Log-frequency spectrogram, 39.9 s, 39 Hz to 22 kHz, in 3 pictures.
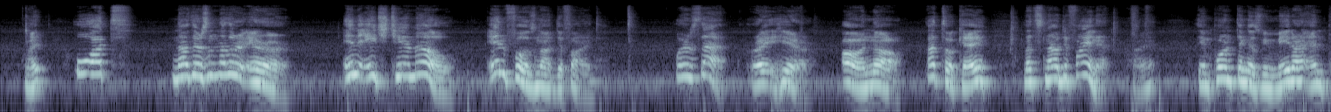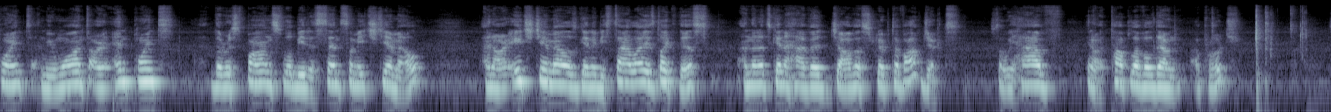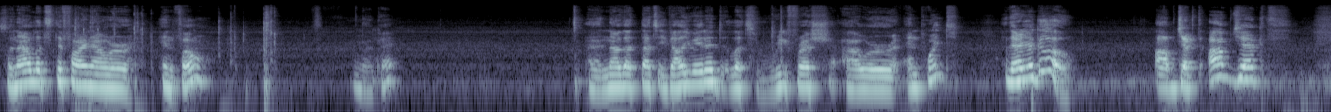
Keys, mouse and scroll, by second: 7.1 click, 7.2 click, 7.3 double click, 7.4 double click, 7.7 click, 7.9 click, 13.0 click, 13.4 click, 14.4 click, 14.6 click, 14.7 double click, 14.8 double click, 18.6 click, 19.3 click, 20.0 click, 20.1 click, 21.0 click, 21.1 click, 23.3 click, 25.9 alt+space, 27.4 ctrl+k, 27.6 ctrl+k, 27.7 ctrl+k, 28.0 ctrl+k, 32.0 ctrl+j.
